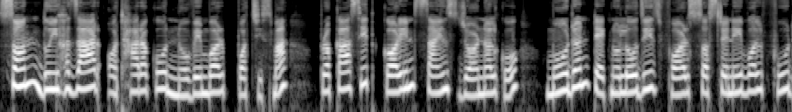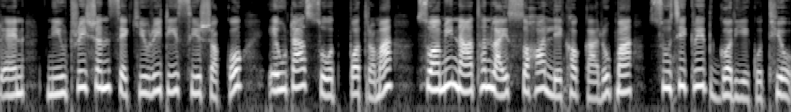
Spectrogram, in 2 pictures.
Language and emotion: Nepali, neutral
